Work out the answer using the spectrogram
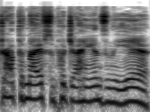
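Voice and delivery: put-on Brooklyn accent. Repeating a cop's line from the scene being watched, in a put-on Brooklyn accent. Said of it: "That's such a Brooklyn accent".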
